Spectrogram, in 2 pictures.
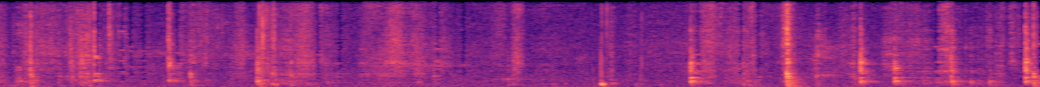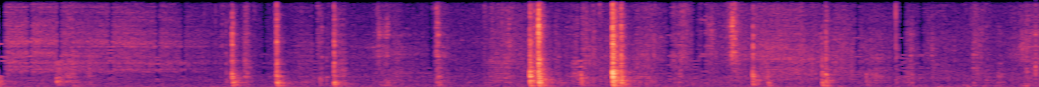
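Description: Hands working the plastic windscreen washer pump and reservoir: irregular clicks, knocks and rubbing of plastic parts being handled and pressed into place, with a few sharper knocks a few seconds in and near the end.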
